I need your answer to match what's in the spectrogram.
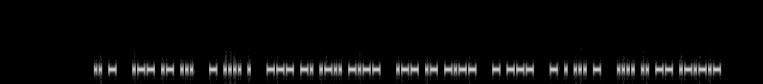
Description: Morse code, heard as a keyed tone, about 50 wpm, 700 Hz. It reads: IT WAS THE ONLY WAY TO TEST HIM.
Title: Sentences from Top 1000 Words - Review Part 3 - 50wpm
